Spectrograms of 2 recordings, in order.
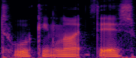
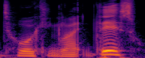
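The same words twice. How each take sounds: First: It is said in a flat monotone. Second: It is said with lively enthusiasm.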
